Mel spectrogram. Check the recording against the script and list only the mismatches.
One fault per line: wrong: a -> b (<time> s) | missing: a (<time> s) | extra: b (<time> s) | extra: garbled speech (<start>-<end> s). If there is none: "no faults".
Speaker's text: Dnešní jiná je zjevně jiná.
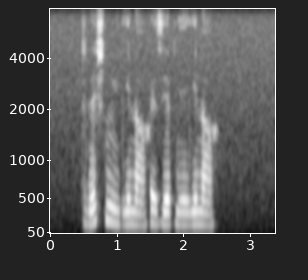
no faults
